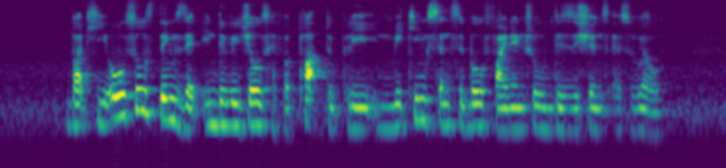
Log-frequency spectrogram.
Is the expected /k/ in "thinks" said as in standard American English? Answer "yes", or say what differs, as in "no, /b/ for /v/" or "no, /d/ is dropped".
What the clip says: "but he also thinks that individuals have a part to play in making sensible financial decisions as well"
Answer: yes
